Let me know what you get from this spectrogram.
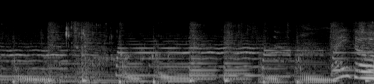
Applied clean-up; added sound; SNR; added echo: none; none; none; none.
